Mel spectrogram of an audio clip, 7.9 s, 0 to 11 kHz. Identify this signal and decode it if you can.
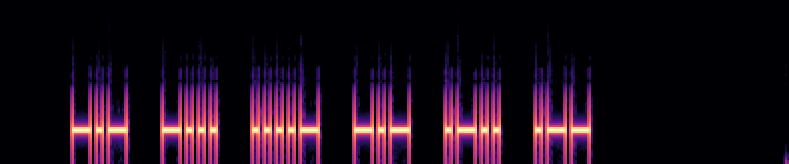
Morse code, heard as a keyed tone, about 20 wpm, spaced as for 14 wpm, 700 Hz. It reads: KB4KLW
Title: 213 Lesson 34g - Number 8 - Call Signs 20wpm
